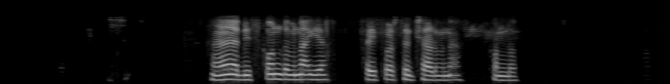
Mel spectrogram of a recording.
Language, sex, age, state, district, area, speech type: Santali, male, 18-30, West Bengal, Birbhum, rural, conversation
